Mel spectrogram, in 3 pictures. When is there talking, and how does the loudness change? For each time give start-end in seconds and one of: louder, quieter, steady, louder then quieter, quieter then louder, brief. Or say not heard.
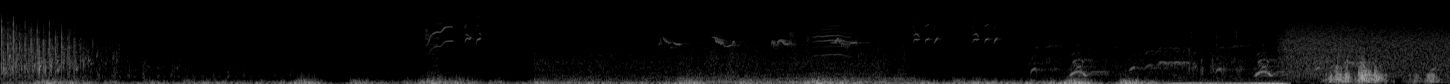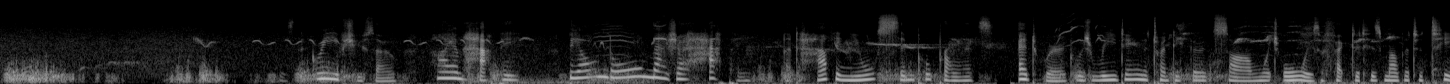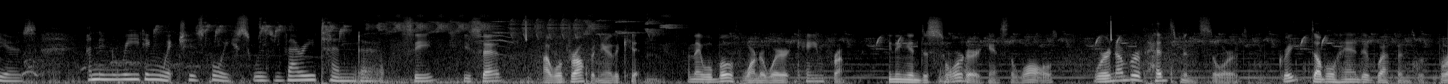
17.3-43.4 steady.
